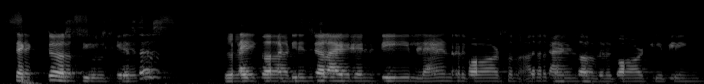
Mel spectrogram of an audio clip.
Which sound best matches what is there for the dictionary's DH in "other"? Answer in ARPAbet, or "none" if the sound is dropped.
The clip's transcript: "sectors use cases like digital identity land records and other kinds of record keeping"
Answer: none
